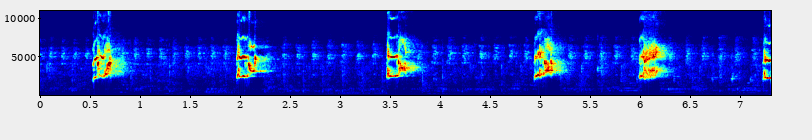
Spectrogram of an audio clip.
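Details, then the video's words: Lovebird calls serving as a lure for a lovebird that has gone quiet: loud, harsh, high squawking chirps, five of them spaced roughly one to one and a half seconds apart. "pancingan burung lovebird macet bunyi"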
